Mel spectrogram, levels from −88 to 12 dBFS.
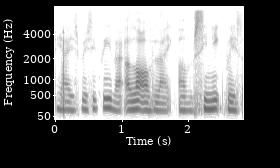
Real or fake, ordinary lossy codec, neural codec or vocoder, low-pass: real; none; none; 7.2 kHz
